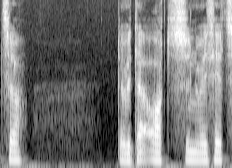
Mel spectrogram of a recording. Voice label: "ots", Welsh

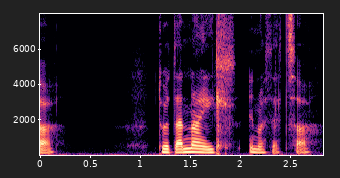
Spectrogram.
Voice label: "naill", Welsh

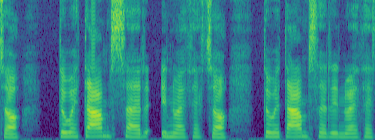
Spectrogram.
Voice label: "amser", Welsh

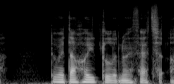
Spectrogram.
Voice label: "hoedl", Welsh

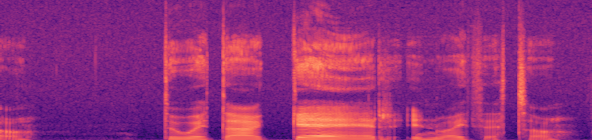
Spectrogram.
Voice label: "geer" Welsh

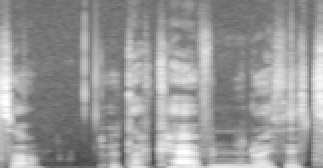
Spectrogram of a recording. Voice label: "cefn", Welsh

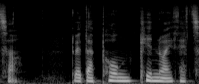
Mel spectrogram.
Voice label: "pwnc", Welsh

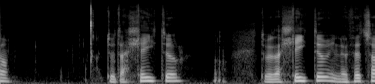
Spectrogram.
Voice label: "lleidr" Welsh

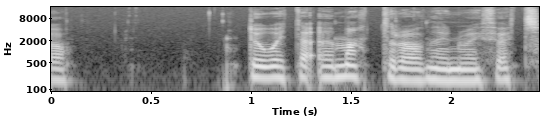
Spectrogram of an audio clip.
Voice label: "ymadrodd", Welsh

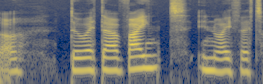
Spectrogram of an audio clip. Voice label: "faint", Welsh

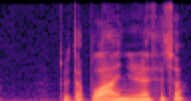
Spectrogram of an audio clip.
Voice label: "blaen", Welsh

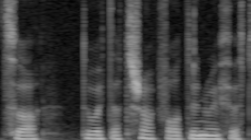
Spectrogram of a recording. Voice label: "trafod", Welsh

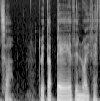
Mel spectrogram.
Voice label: "bedd", Welsh

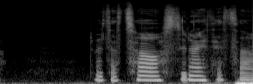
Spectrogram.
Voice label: "tost", Welsh

